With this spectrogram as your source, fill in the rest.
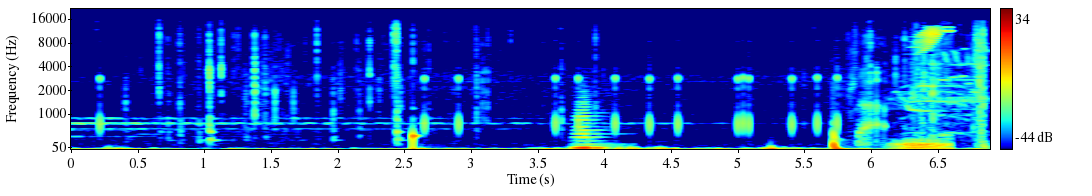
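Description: Short soft interface clicks tick one after another.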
